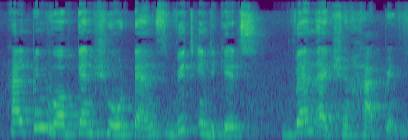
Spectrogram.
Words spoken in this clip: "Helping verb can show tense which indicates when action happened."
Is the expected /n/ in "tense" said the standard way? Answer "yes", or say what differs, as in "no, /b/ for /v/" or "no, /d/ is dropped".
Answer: yes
